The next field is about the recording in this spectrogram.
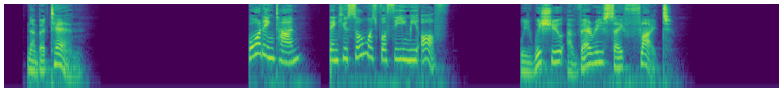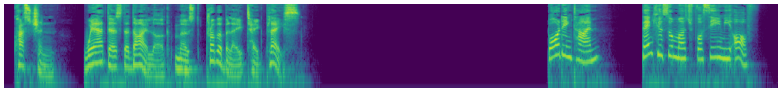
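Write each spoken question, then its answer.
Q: Where does the dialogue most probably take place?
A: At the airport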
